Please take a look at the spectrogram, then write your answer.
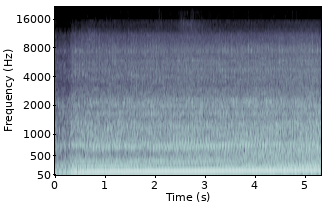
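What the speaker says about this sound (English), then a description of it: "Roll into the throttle here just a little bit." A 1976 Pontiac Firebird Formula's numbers-matching 350 V8 with an automatic transmission drones steadily and close by during a test drive. The low engine hum holds even and rises slightly as light throttle is applied.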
